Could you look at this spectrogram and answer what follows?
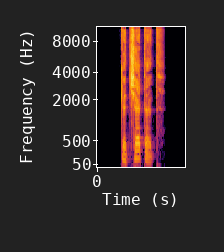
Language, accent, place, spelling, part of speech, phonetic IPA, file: German, Germany, Berlin, gechattet, verb, [ɡəˈt͡ʃætət], De-gechattet.ogg
- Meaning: past participle of chatten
